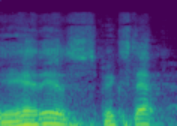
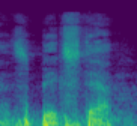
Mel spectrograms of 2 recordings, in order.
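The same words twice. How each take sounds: First: Said in the usual way. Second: Low-pitched voice of a confiding friend; friend's voice. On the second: Acted. Groom confides in married friend, low-pitched. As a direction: drop well down for the friend's line. The friend's line in acted dialogue.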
